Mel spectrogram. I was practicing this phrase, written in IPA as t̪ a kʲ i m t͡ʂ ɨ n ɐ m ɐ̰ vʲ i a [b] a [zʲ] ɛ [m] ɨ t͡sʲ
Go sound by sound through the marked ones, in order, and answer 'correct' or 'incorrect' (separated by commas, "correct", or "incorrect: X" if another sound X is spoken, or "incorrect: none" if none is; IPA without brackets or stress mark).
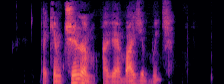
correct, correct, incorrect: b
